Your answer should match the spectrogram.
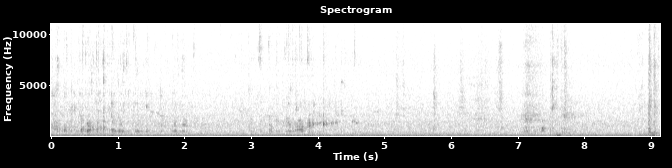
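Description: Water being poured into a cup or glass during a break from a rapid chess session, a steady faint liquid trickle with small drips and splashes over a constant low electrical hum.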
